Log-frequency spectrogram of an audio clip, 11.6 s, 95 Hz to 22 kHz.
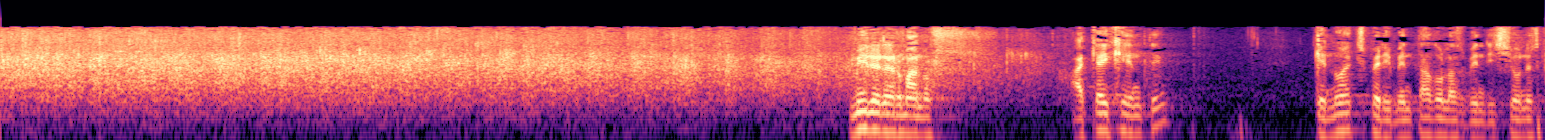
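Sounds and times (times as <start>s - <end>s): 
audience applauding: 0.0s - 8.0s
speech: 6.4s - 7.3s, 8.0s - 8.8s, 9.9s - 11.5s.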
